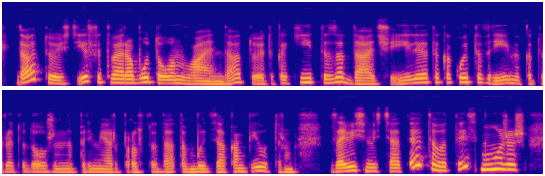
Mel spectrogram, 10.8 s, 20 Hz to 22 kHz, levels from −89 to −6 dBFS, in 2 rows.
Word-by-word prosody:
да? - - +3
То 345 - -1
есть 145 -1 -3
если 230 -1 +3
твоя 185 -2 +2
работа 175 +2 +3
онлайн, 130 -6 0
да, 185 +12 -1
то - - -4
это 130 - -4
какие-то 180 +4 -2
задачи 140 - 0
или 160 +6 -2
это 200 +1 0
какое-то 205 0 +1
время, 160 -1 -4
которое 140 +2 -8
ты - - -14
должен, 135 -1 -4
например, 130 0 -5
просто, 125 +1 -6
да, 130 +2 -5
там 135 -3 -5
быть 140 0 -1
за 135 0 -1
компьютером. 145 -3 -3 0.3
В - - -20
зависимости 165 +1 +2
от 155 -1 -1
этого 240 - +4
ты 255 - +1
сможешь 245 - +5
160 Hz, 175 wpm, -22 LUFS, 135-200 Hz, 0.3 s, сможешь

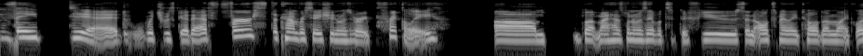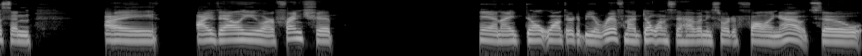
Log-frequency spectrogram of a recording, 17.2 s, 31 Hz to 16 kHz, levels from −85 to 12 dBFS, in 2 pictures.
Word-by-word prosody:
They 250 -1 +4 0.3
did, 200 -11 +2
which 205 -1 -5
was 200 -2 -5
good. 180 +1 0
At 200 +3 +3 0.2
first, 285 +1 +4
the 235 - -1
conversation 205 -4 +1
was 175 0 -3
very 165 -2 0 0.2
prickly, 220 -6 -1 0.6
um, 170 -1 +5 0.3
but 185 -1 -1
my 180 0 +2
husband 190 +1 -3
was 185 0 -2
able 180 -1 -2
to 185 - -10
diffuse 180 -1 -1
and 175 - -1
ultimately 185 -2 -1
told 175 +2 -2
him 170 -1 -1
like, 165 0 -3
"Listen, 170 -3 0 0.8
I 170 -2 +2 0.4
I 180 +1 +4
value 185 0 +2
our 155 -1 0
friendship" 205 -4 0 1.5
and 175 -3 0
I 170 0 0
don't 180 -2 +1
want 180 -1 +2
there 180 0 -1
to 175 - -5
be 165 - -2
a 155 - 0
rift, 205 +4 +1
and 175 - 0
I 170 - 0
don't 180 +3 0
want 175 0 0
us 170 - -7
to 165 - -2
have 160 0 -1
any 165 -1 -2
sort 165 0 -4
of 150 - -8
falling 160 -3 +1
out. 190 -2 +2
So 155 -3 0
180 Hz, 185 wpm, -23 LUFS, 170-190 Hz, 1.5 s, um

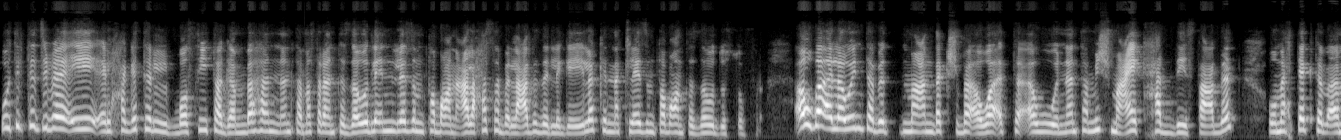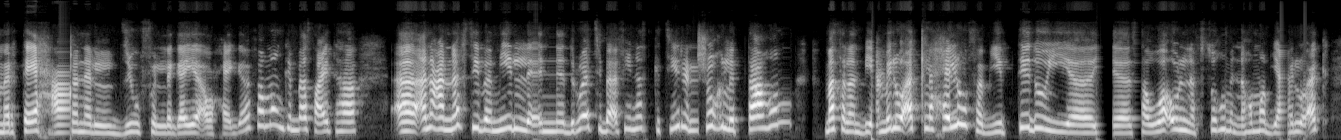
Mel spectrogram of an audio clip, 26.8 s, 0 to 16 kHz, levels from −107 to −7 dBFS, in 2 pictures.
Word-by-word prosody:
وتبتدي 330 0 -4
بقى 305 -2 +4
إيه 285 -1 0
الحاجات 265 +4 -4
البسيطة 230 +1 -2
جنبها 220 +5 0
إن 235 -3 -6
أنت 225 +1 -7
مثلًا 220 0 -2
تزوّد، 215 +2 +1
لإن 245 0 0
لازم 245 -1 -1
طبعًا 220 -3 -1
على 210 0 +4
حسب 265 -3 -5
العدد 210 +3 +1
اللي 195 -2 -3
جاي 185 +1 -4
لك 265 +2 -2
إنّك 220 -1 -6
لازم 225 -1 -2
طبعًا 215 -1 -1
تزود 195 0 -4
السُفرة، 175 -1 -16 0.4
أو 410 - +9
بقى 380 -5 +9
لو 290 0 +5
أنت 310 -1 -1
بت 245 -3 -1
ما 230 0 -1
عندكش 225 +1 -2
بقى 205 -4 +1
وقت 225 0 +1
أو 220 0 -1
إن 205 +2 -6
أنت 235 +3 -4
مش 265 +2 -3
معاك 255 0 +3
حد 200 -5 -3
يساعدك، 200 - -1 0.3
ومحتاج 240 +5 0
تبقى 210 -4 +2
مرتاح 235 +3 +1
عشان 205 +3 +1
الضيوف 200 +2 -4
اللي 195 -2 -3
جاية 195 +2 +1
أو 175 -2 -3
حاجة، 180 - -7
فممكن 375 -7 -2
بقى 295 0 0
ساعتها 240 +1 0 0.4
آآ - - +4
أنا 245 +7 +6
عن 300 -3 +5
نفْسي 335 0 0
باميل 275 +1 +1
إن 235 +2 -2
دلوقتي 320 +5 -1
بقى 245 -1 0
في 300 - -7
ناس 310 +2 -4
كتير 320 +7 -4
الشغل 320 +3 -1
بتاعهم، 315 +8 +5 0.5
مثلًا 285 -2 +3
بيعملوا 235 +9 +2
أكل 295 +1 0
حلو 315 +8 +4
فبيبتدوا 290 - -3
ي 210 -5 -1
يسوّقوا 210 +8 0
لنفْسهم 270 +3 -4
إن 210 -5 -10
هُم 235 +5 -3
بيعملوا 215 +3 -3
أكل، 275 - -8
240 Hz, 170 wpm, -21 LUFS, 210-285 Hz, 0.5 s, أو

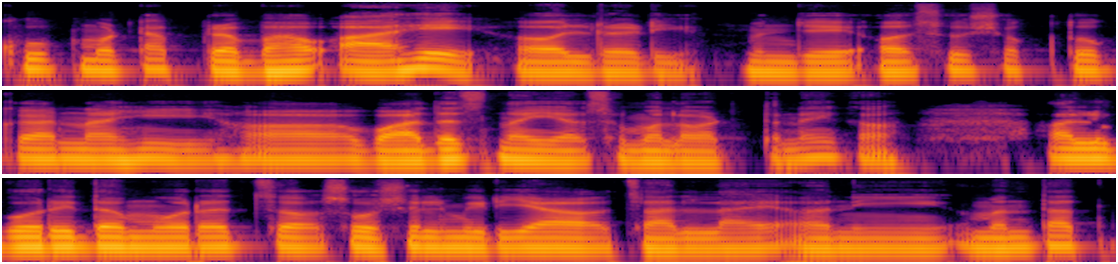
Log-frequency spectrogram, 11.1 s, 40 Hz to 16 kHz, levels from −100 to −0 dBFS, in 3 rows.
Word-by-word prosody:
खूप 135 0 -3
मोठा 130 +1 -1
प्रभाव 120 +1 +3
आहे 125 +2 +4 0.2
ऑलरेडी 110 -1 -1 0.2
म्हणजे 115 -1 -1 0.2
असू 120 +2 -4
शकतो 125 -1 -5
का 125 -2 +1
नाही 120 0 +1 0.2
हा 120 0 -2 0.3
वादच 115 +2 +3
नाही 115 -2 +2
असं 110 +1 -4
मला 105 0 0
वाटतं 105 +3 -5
नाही 130 +3 -3
का - - -4 0.6
अल्गोरिदमवरच 120 0 +3 0.2
सोशल 120 0 +1
मीडिया 115 0 +1 0.3
चालला 110 0 0
आहे 110 +1 -3
आणि 110 0 -2
म्हणतात 120 +1 -2
120 Hz, 135 wpm, -26 LUFS, 110-125 Hz, 0.6 s, आहे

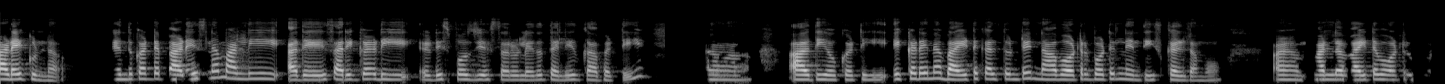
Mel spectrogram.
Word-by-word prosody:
పడేయకుండా. 235 -6 +5 0.6
ఎందుకంటే, 255 +2 0
పడేసి‌న 245 +6 +4
మళ్ళీ 260 -1 +1 0.4
అదే 215 0 +2 0.2
సరిగ్గా 225 +1 +3
డి 240 - +2 0.5
డిస్పోజ్ 230 0 -3
చేస్తారో 215 -1 -3
లేదో 205 +2 -3
తెలీదు 215 +2 -3
గాబట్టి. 200 -1 -4 0.8
ఆహ్, 215 -1 -7 0.6
అది 225 +1 +4
ఒకటి. 215 0 -6 0.3
ఎక్కడైనా 265 +2 +1
బయటకేళ్తుంటే, 245 +2 +1 0.2
నా 225 - +3
వాటర్ 220 +2 +2
బాటిల్ 250 +2 -2
నేను 215 -2 -4
తీసుకెళటము. 200 -3 -3 0.7
ఆ - - +3 0.4
మళ్ళా 220 0 +4
బయట 215 +1 +4
వాటర్ 220 0 -4
బా - - -28
225 Hz, 110 wpm, -23 LUFS, 215-245 Hz, 0.8 s, పడేయకుండా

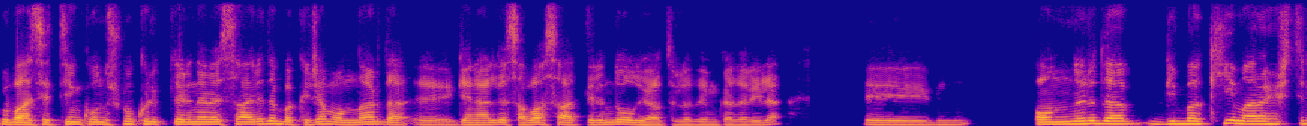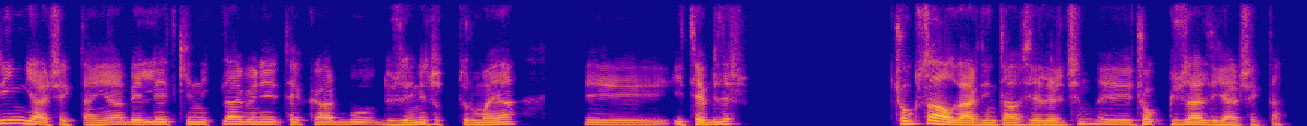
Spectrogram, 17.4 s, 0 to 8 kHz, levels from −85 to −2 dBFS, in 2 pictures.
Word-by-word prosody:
Bu 140 - +1
bahsettiğin 135 +2 +3
konuşma 145 +1 -2
kulüplerine 145 -1 0
vs. 140 - -5
de 155 +4 +2
bakacağım. 140 +2 -2
Onlar 140 +3 0
da, 130 - -1
eee, 120 -2 -6
genelde 125 +2 -1
sabah 130 +1 +1
saatlerinde 130 +1 -1
oluyor 120 -5 0
hatırladığım 110 0 -7
kadarıyla. 110 +4 -6 0.5
Emm, 120 -1 -4 0.4
onları 155 +5 +3
da 170 -1 +5
bir 170 -1 0
bakayım, 175 +2 +3
araştırayım 170 +4 +1
gerçekten 125 -6 0
ya. 140 +3 -2
Belli 140 +2 +1
etkinlikler 145 +1 -2
beni 145 0 -2
tekrar 140 -1 -3
bu 140 -2 -5
düzeni 130 +3 -1
tutturmaya, 135 +2 -2 0.4
iii, 125 -2 -5
itebilir. 145 +2 0 0.9
Çok 175 -1 +3
sağ 175 -4 +10
ol 135 - +3
verdiğin 125 -1 +4
tavsiyeler 120 -1 0
için. 155 +8 -6
İii, 135 -3 -3
çok 145 +1 -2
güzeldi 135 -2 +3
gerçekten. 110 - -4
135 Hz, 150 wpm, -20 LUFS, 125-150 Hz, 0.9 s, sağ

